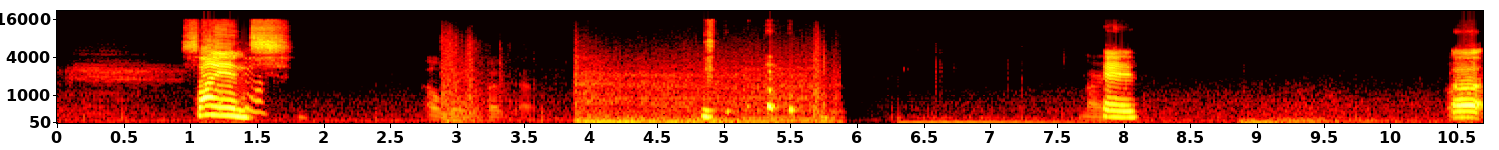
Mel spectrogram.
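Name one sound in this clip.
A young woman squeals and exclaims excitedly into a microphone.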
